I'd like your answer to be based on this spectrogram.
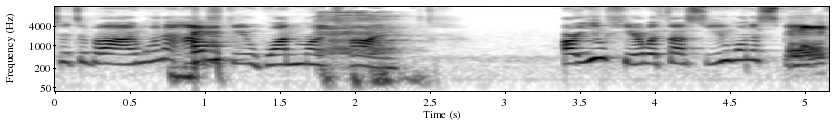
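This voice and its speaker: A woman with a high voice speaks in a raised, projected voice. Her pace is moderate and her pitch variation ordinary. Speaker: paranormal YouTuber, spirit communication host. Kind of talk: casual talk to camera, paranormal investigation narration.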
